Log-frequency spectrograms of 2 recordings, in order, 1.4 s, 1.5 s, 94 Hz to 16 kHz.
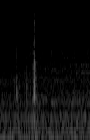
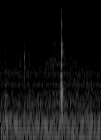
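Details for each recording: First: Bugera 333XL guitar amp: background hum then a sharp relay click with a fainter one before it, channels switching on their own; caused by faulty front-panel momentary switches, not the replaced power regulator transistor. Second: Bugera 333XL amplifier with erratic channel switching, after the faulty front-panel momentary switch was treated with silicone: quiet hum with two sharp clicks as the relay switches over and back cleanly, no longer shorting; switch action now sluggish.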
